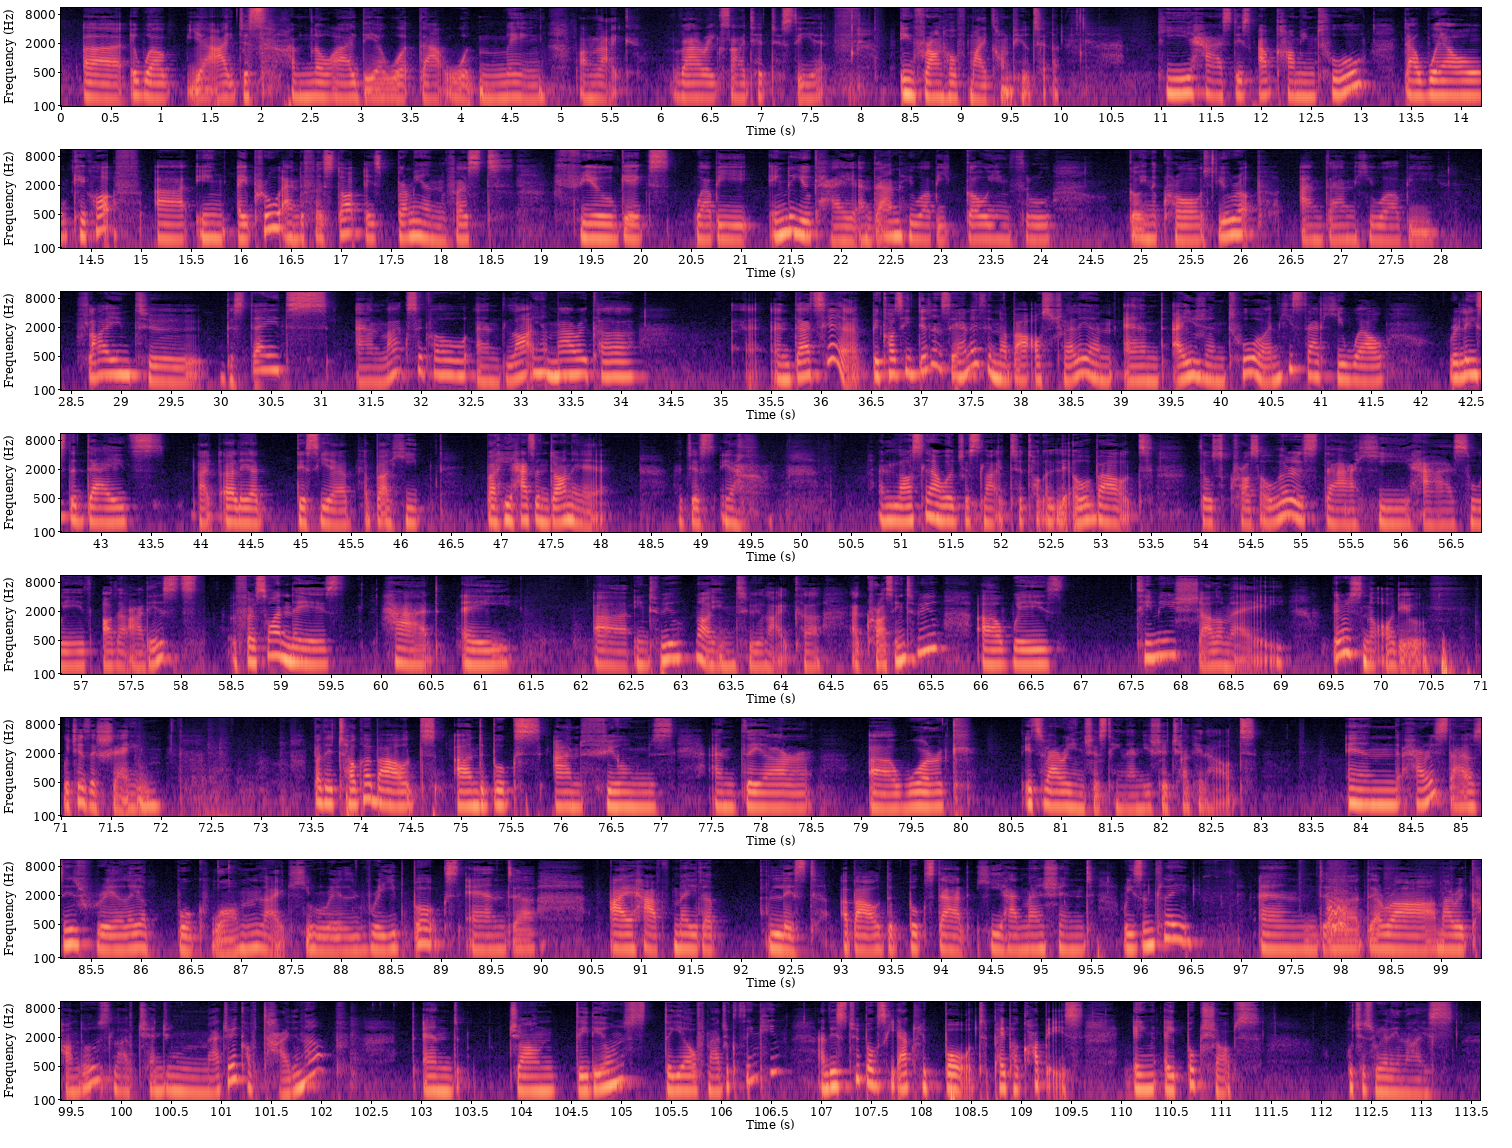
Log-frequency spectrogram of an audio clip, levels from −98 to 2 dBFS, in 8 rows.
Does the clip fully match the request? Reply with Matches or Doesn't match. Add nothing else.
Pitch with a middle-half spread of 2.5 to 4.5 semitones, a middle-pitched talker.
Matches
